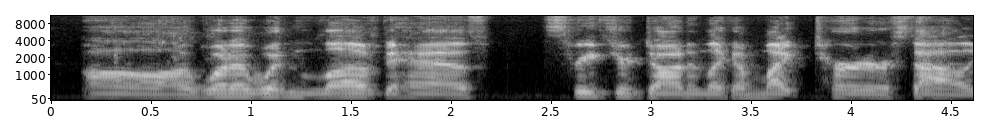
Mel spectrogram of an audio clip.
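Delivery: ordinary delivery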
